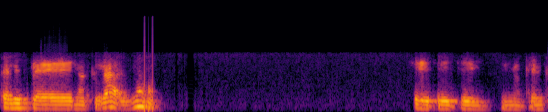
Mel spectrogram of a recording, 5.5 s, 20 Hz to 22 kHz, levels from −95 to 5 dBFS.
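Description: Throughout, the speech sounds rough, muffled and warbly, with nothing above 3.8 kHz. This is tandem speech coding: the sound was decoded and re-encoded by several speech codecs in series, which fits around four passes, each coder compounding the last one's damage.

From 1.44 to 1.52 s, and again from 3.88 to 4.04 s, there is a brief jumbled moment. These are chunks out of order: 40 ms blocks played one and then three chunks late, leaving hard joins.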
